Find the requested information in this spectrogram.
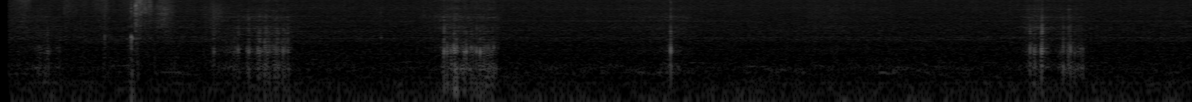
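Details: A sleeping cat snoring: soft, quiet snuffling snores spaced a few seconds apart in a quiet room.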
